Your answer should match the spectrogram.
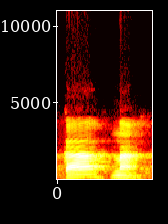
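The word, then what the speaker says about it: كان: Kalau tulisannya begini ya, maka bacanya adalah kana.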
